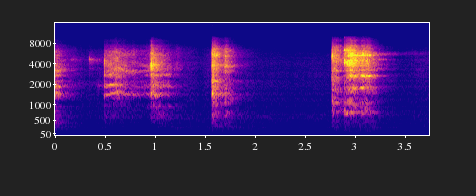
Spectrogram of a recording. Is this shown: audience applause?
no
